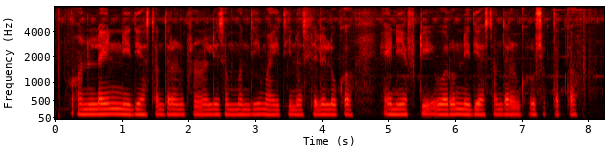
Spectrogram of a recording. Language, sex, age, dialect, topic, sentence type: Marathi, male, 31-35, Standard Marathi, banking, question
